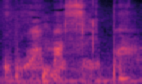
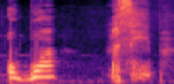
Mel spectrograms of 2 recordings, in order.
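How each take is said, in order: First: It is said in a whisper. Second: It is said in a normal voice.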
